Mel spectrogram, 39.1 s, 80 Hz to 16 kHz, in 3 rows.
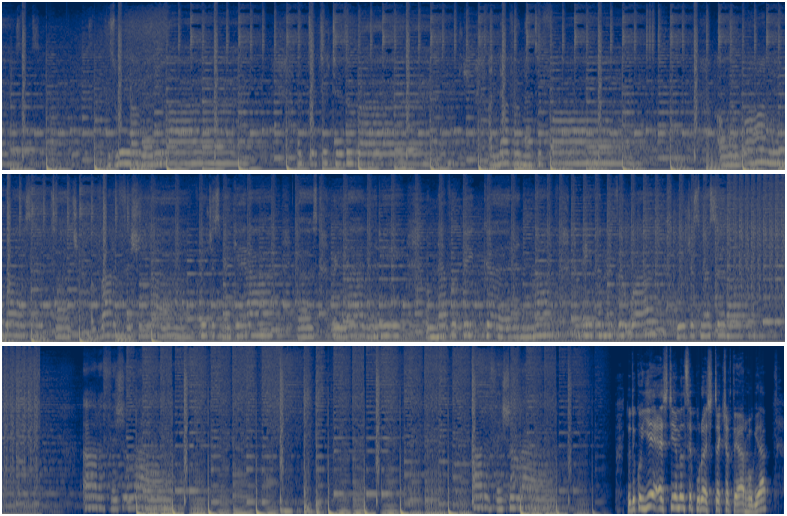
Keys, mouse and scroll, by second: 0.0-0.7 typing, 0.9 Return, 1.1 Down, 1.2 Right, 1.7 alt+shift+a, 1.8-3.6 typing, 4.6-7.1 typing, 5.0 Tab, 7.3 Return, 7.8 Down, 8.0 Right, 8.5 Right, 8.6-10.4 typing, 11.0-11.6 scroll down 1, 12.0 ctrl+scroll down 1, 12.2 scroll up 1, 12.3 scroll down 1, 12.6 click, 13.8 Tab, 14.0-21.6 typing, 16.8 shift+Tab, 17.2 Right, 17.7 Return, 22.0 Right, 22.9 Return, 23.0-24.5 typing, 25.4 Down, 25.5 Right, 26.2 alt+shift+a, 26.2-35.7 typing, 28.1 Tab, 33.2 Return.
